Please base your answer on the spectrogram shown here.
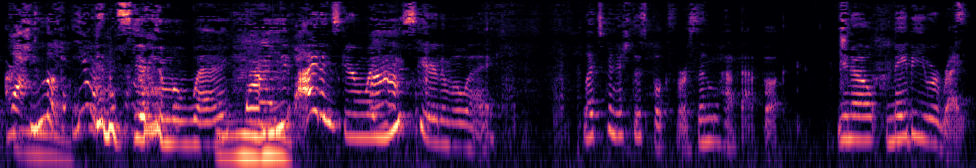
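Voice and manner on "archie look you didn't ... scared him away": laughing mock quarrel. Playful mock quarrel with child.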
